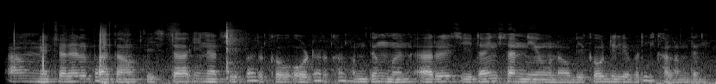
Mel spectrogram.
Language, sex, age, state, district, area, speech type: Bodo, male, 30-45, Assam, Kokrajhar, rural, read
